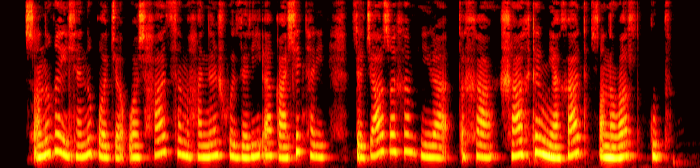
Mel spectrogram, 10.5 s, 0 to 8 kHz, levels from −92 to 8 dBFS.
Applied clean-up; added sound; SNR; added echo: none; none; none; reverberation time 0.2 s.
